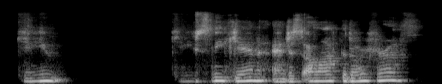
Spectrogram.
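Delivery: speaking in a whisper. Playing a character asking fleas to sneak in and unlock a door: whispering. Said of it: "I just whisper to my fleas".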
